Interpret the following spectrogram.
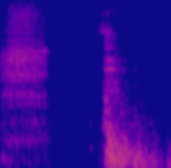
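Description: A man breathing, faint: two breaths, each about half a second long, the first a thin hiss and the second fuller.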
